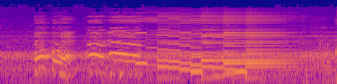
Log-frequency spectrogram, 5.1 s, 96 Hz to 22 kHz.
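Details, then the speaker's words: Taito Crazy Climber arcade sound board after reinserting the pin at 5P (earlier no voice, no climbing sound): clean rising and falling tones, climbing noise and voices play clearly without dropouts or distortion; sound board working. "yeah i just put the pin back in 5p [Music] now you hear the climbing noise and the voices"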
